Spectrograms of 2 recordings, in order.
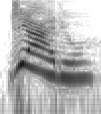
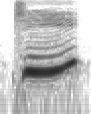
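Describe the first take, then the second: First: Said in the usual way. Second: Diário as separate di, á, rio; syllable by syllable. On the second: Shown as a demonstration. Teacher dividing Diário for the class, syllable by syllable. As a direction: break Diário into long held syllables.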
